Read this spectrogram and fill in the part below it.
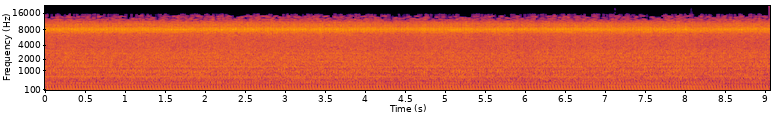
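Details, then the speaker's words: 1996 Craftsman LT1000 42 hydro lawn tractor, first run after new reproduction Nikki carburetor and starter, fuel mixture not yet adjusted: steady, even single-cylinder drone with no stumbling, surging or misses; seems to run really well. "but how about that guys huh engine runs seems like it runs really well too"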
